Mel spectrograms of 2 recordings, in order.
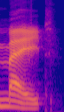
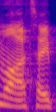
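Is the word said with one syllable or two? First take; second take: one; two. First: It is said as one syllable, rhyming with 'late'. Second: It is said as two syllables, ending in 'ay'. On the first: The name is read as the common word. "Otherwise, it's mate" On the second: The name is read as the accented word. "if you want it to be mate, put a little a little squiggly line above it"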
